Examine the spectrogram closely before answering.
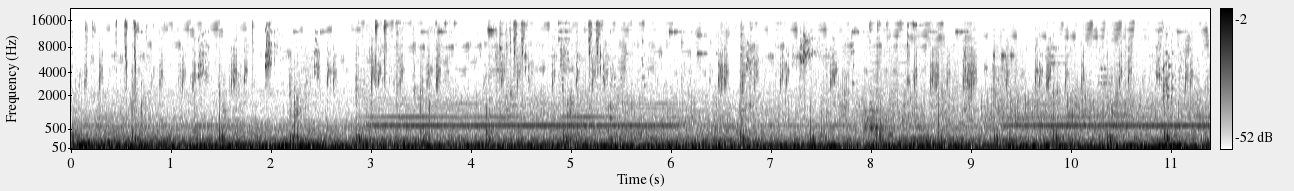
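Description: Footsteps shuffle softly over a wooden floor.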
